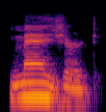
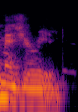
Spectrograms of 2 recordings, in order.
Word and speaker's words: measured: Nah si gini teman-teman formulanya kalau ed ini ada di belakang eh kata yang akhirnya itu bukan t atau bukan d kan ini kan akhirnya r kan. Nah si ed-nya ini hanya dibaca deh gitu measured bukan measured gitu.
